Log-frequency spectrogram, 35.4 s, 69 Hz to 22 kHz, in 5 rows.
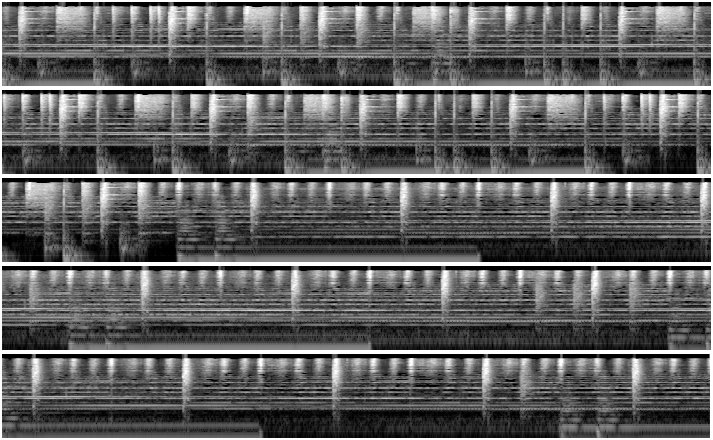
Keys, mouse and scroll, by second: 0.7 shift+middle click, 0.9-1.2 shift+scroll up 1, 1.2-1.7 middle drag, 1.9 alt+middle click, 2.8 r, 7.6 scroll down 1, 7.8 middle drag, 8.1 scroll up 1, 8.3 ctrl+s, 8.6 Tab, 9.2-10.0 scroll up 1, 10.0 Tab, 11.3-12.9 drag, 12.9-13.7 middle drag, 14.1-14.8 shift+middle drag, 14.8 r, 18.5 ctrl+z, 20.0 r, 21.7-22.1 middle drag, 22.1 ctrl+s, 22.4-23.7 middle drag, 23.7-25.4 drag, 25.4 ctrl+z, 26.7-30.1 drag, 30.4-31.1 middle drag, 31.1 scroll down 1, 31.4-32.6 middle drag, 32.6-33.7 drag, 34.2 click, 34.4 scroll down 2, 34.5 middle drag, 34.8 ctrl+s, 35.0 click, 35.2 /.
